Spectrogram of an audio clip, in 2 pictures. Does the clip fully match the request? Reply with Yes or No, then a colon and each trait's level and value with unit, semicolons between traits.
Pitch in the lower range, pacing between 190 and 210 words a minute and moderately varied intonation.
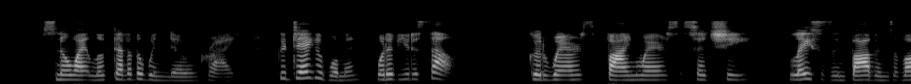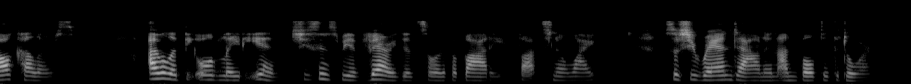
No: high, 210 Hz; average, 195 wpm; average, 3.5 semitones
